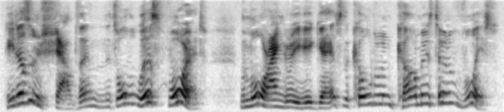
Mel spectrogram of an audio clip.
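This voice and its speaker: Guy doing a nervous reluctant posh-gent type for radio play, high and husky. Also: big pitch swings, unhurried, dark tone, full character voice. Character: nervous, reluctant gentleman, anxious about authority. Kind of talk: scripted audio drama.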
